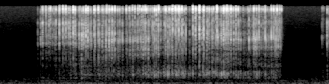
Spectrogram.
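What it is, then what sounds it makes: Glitter hard-shell clutch scratched with nails. Long pointed nails scratch the navy glitter top of a small rectangular hard-shell clutch bag with a gold metal frame, lying flat. After a quiet start, a dense, bright, gritty rasping runs steadily for about three seconds, then drops back to near silence.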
